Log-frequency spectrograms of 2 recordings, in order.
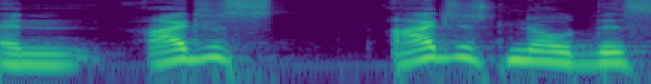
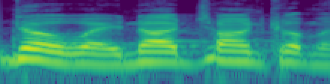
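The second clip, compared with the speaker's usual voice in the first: put-on laughing voice, louder; 8 dB louder than usual. Retelling a friend's reaction to news of a podcast: imitating Cam laughing while talking. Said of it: "he's just laughing like".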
